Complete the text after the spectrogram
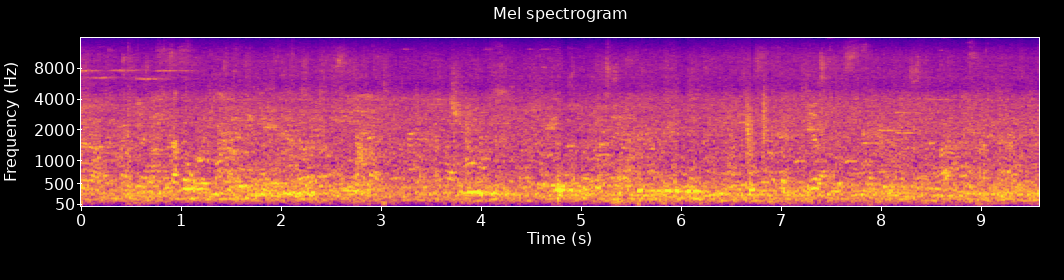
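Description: A man speaks firmly and close by, giving instructions.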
